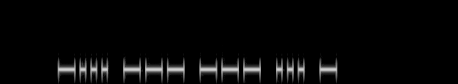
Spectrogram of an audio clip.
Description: Morse code, heard as a keyed tone, about 22 wpm, 700 Hz. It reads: BOOST
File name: 5 Letter Words - First 3 Letters Given - 22wpm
